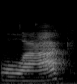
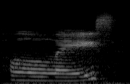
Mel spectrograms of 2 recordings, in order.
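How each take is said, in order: First: Short a vowel with a hard k sound. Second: Long a vowel with a soft s sound. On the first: The speaker calls it wrong. "C says ka ... doesn't seem like it sounds right" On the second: The speaker calls it right. "C can also say S ... sounds like a word that I know"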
